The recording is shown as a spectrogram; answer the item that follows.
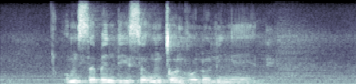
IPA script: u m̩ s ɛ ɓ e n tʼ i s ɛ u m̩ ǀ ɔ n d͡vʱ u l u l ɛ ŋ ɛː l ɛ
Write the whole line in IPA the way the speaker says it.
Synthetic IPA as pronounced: u m̩ s ɛ ɓ e n tʼ i s ɛ u m̩ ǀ ɔ n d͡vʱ ɔ l o l i ŋ ɛː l ɛ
